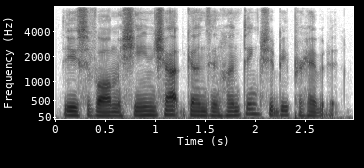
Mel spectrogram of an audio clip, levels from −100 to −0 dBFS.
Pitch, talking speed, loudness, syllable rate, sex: 105 Hz, 220 wpm, -18 LUFS, 7.0 syllables/s, male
